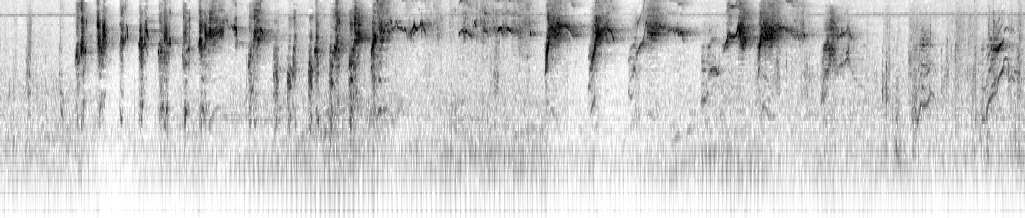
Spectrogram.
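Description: Baby macaque screaming in distress, a rapid run of short, high-pitched shrieks and squeals starting about a second in, with a few rising-and-falling wails near the end, as it is left lying alone on the ground by its mother.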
